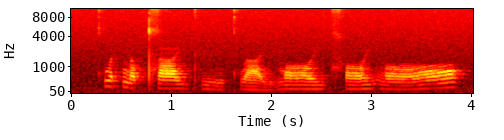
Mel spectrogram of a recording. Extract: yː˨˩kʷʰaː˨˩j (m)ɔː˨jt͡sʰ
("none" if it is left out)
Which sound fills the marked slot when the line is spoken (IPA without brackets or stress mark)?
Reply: m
